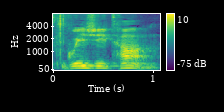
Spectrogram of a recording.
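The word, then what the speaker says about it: 桂枝汤: So it is guizhi tang, okay? Guizhi tang is actually how you say it in Chinese, guizhi.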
